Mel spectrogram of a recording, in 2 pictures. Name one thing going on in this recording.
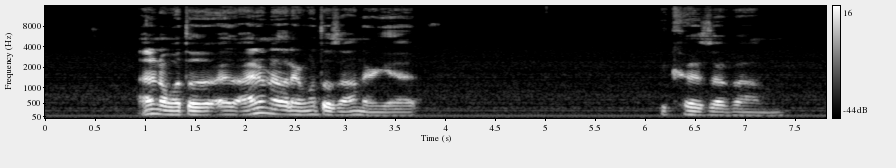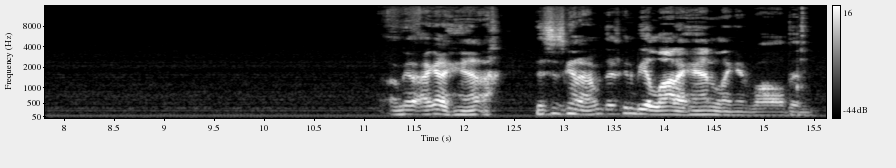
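A middle-aged man talks calmly, close to a microphone.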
